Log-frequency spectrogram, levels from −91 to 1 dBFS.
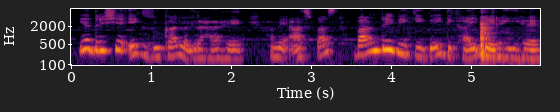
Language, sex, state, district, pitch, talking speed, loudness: Hindi, female, West Bengal, Kolkata, 205 Hz, 195 wpm, -32 LUFS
